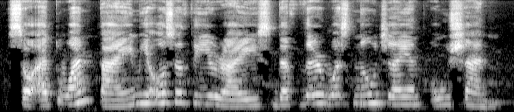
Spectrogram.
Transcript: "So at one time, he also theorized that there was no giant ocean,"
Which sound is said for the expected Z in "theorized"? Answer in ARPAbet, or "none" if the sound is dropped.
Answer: S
